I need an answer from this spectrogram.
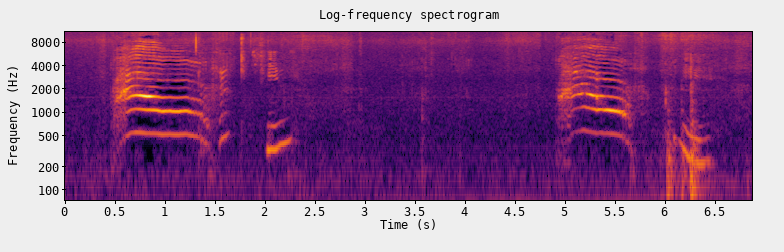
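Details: Two plaintive, arching meows about four seconds apart from Honey Delite, an adopted barn cat newly turned friendly and allowing petting; brief soft murmurs and small noises follow each call in a quiet room.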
